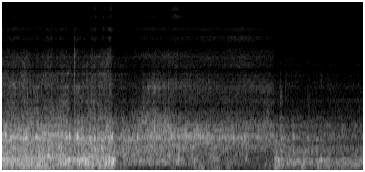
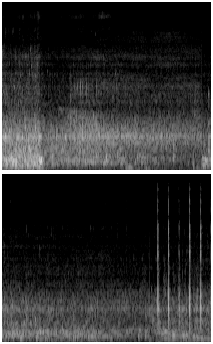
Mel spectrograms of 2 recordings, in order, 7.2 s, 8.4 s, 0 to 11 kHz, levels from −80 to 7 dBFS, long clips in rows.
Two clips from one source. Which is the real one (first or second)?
second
